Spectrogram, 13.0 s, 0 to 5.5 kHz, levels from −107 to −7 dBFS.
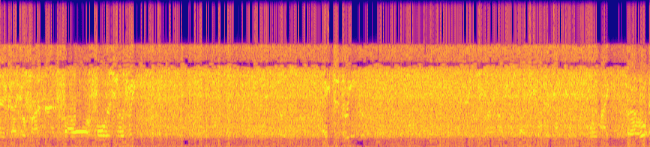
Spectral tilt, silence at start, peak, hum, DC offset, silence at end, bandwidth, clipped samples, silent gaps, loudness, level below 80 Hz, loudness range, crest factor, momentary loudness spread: -3.5 dB/octave; 0 s; 0 dBFS; none; 0.5%; 0 s; 5.4 kHz; 1%; none; -6 LUFS; -40 dBFS; 1 LU; 8 dB; 2 LU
